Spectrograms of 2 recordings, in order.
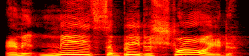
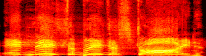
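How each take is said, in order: First: Louder and slower, pressing each word; raised insistent declaration; emphatic. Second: Full shout, much higher and slower; real all-out yell. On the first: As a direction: drive the point home, building. Rising rant about destroying reality. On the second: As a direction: bellow it out at the peak of the rant. Rant peaks, shouted repeat. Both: Real, not acted.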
